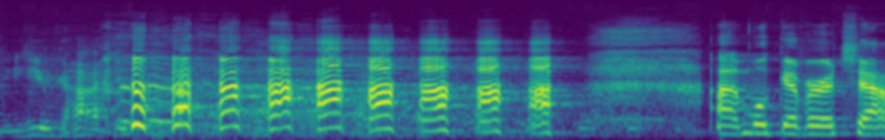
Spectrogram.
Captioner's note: laughter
